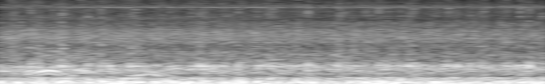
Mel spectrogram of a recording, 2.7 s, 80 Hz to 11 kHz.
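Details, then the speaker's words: Corvette small block V8, owner-rebuilt: deep, even, lopey idle burble with no misses or knocks, sounding good and smooth; normal idle. "Sounds good, smooth too."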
